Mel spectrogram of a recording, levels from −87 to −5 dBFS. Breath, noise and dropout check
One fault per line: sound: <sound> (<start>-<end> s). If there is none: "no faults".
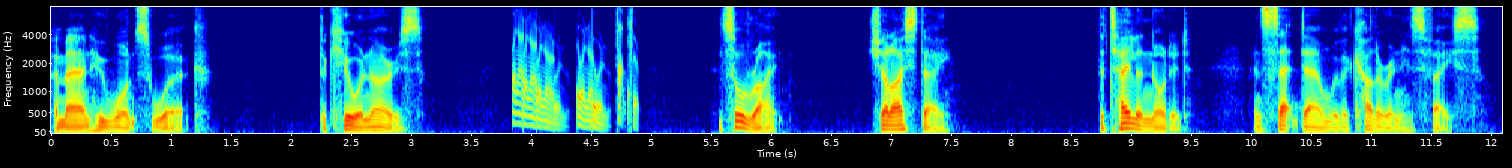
sound: chirp (3.8-4.9 s)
